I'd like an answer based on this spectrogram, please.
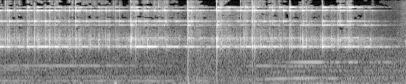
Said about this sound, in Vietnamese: Bấy giờ cái chuông đón hồn mới từ từ rung leng keng.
